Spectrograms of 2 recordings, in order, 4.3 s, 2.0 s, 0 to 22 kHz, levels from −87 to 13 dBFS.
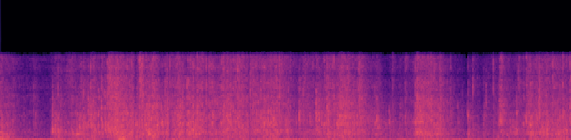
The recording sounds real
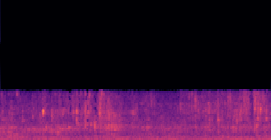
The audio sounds fake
